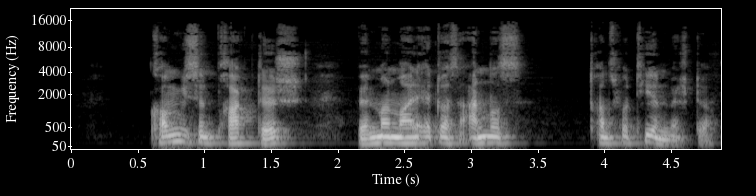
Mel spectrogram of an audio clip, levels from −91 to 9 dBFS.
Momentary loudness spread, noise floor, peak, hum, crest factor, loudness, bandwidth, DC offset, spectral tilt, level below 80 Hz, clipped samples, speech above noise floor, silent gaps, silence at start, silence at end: 13 LU; -77 dBFS; -2 dBFS; none; 20 dB; -22 LUFS; 15 kHz; under 0.1%; -6 dB/octave; -60 dBFS; under 0.1%; 56 dB; none; 0.6 s; 0.05 s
